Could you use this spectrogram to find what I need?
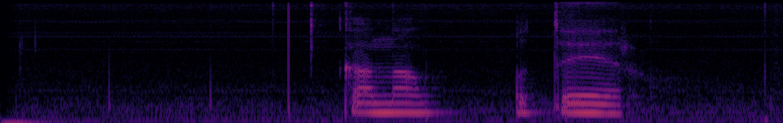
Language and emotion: Russian, neutral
